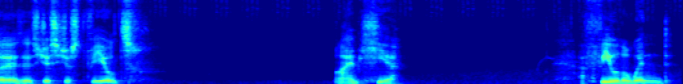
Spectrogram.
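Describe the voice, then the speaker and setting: A male actor as a solitary, thoughtful young man in a radio play. His voice has a marked creak at a medium pitch. He muses slowly through poetic thoughts, sometimes halting as if searching for the word. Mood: matter-of-fact. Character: pensive solitary young man musing on a bridge. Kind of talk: radio drama monologue.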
